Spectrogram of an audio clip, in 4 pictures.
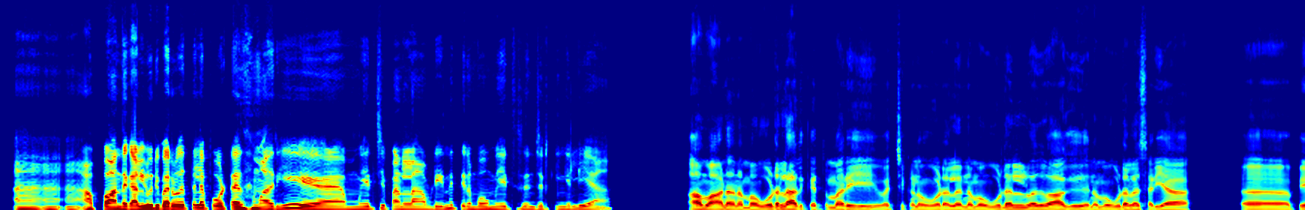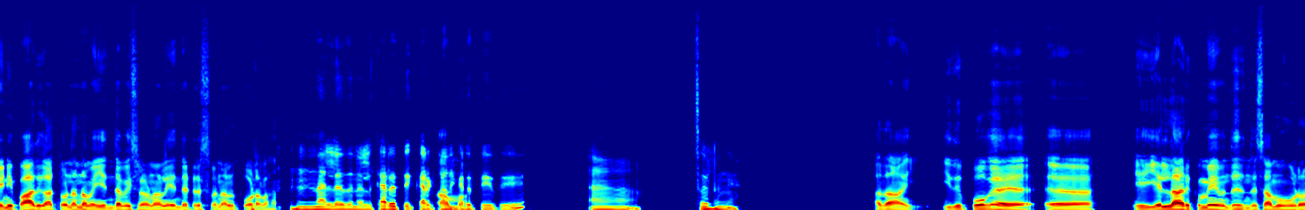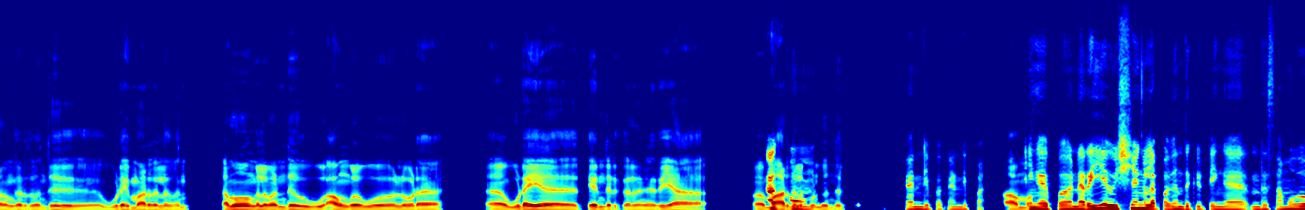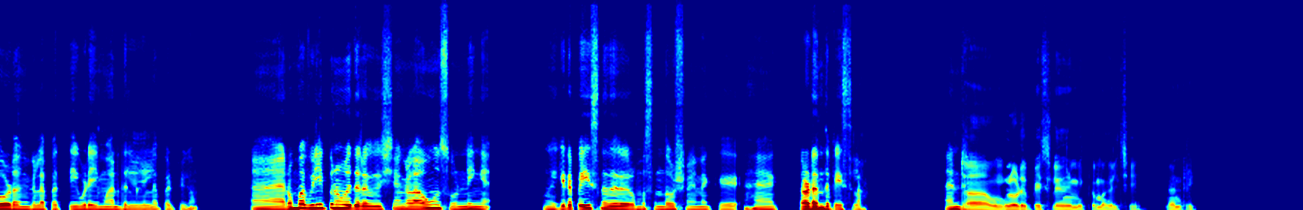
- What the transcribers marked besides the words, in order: chuckle; unintelligible speech
- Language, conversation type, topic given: Tamil, podcast, சமூக ஊடகம் உங்கள் உடைத் தேர்வையும் உடை அணியும் முறையையும் மாற்ற வேண்டிய அவசியத்தை எப்படி உருவாக்குகிறது?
